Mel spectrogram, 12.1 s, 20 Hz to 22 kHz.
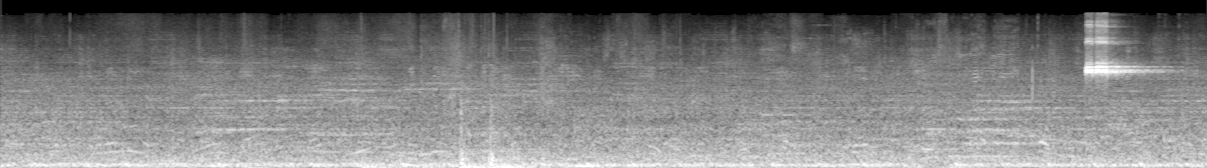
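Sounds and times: low hum of hall: 0.0 - 12.0
referee's whistle blast: 10.8 - 11.8.

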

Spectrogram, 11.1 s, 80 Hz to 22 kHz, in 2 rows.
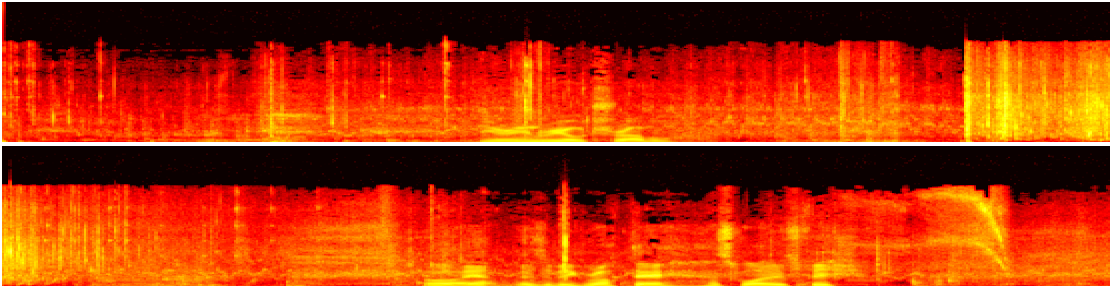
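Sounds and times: water lapping against hull: 0.0 - 11.0.

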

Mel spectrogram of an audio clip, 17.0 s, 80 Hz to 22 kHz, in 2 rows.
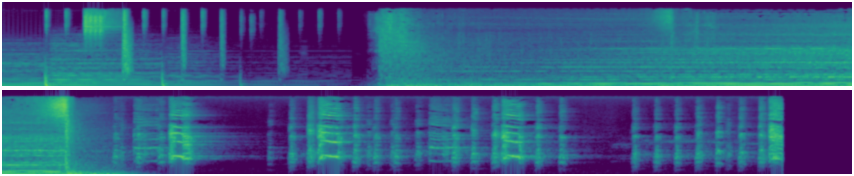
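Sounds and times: background music: 0.0 - 9.9
chicken clucking: 9.6 - 16.4.

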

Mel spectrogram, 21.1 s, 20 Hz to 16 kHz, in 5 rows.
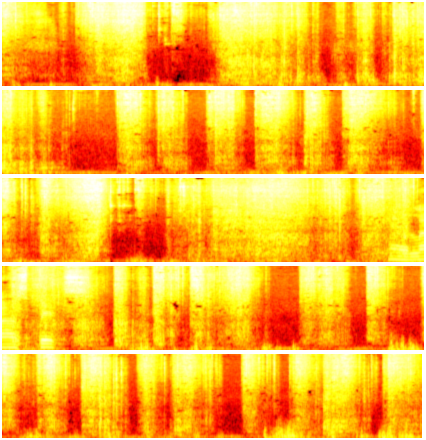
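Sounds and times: gravel scraping and clinking: 0.0 - 21.0.

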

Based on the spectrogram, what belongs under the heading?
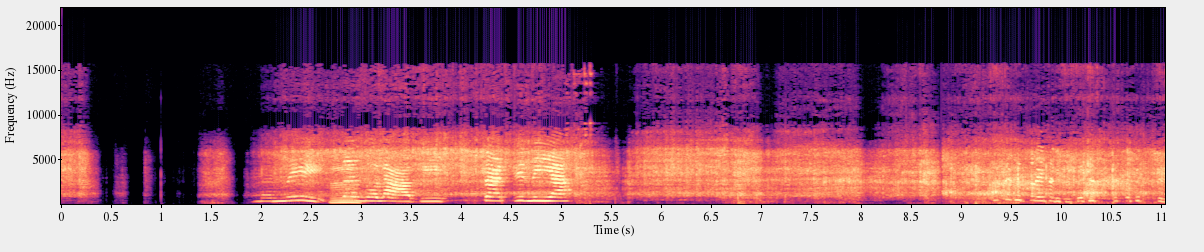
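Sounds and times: toy train rattling whir: 0.0 - 0.7, 1.4 - 11.0
child's voice: 1.9 - 5.4, 9.4 - 11.0.

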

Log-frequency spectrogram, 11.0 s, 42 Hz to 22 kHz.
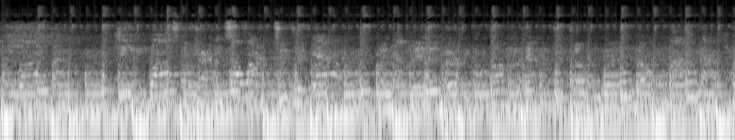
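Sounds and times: drum kit steady beat: 0.0 - 11.0
electric and acoustic guitars: 0.0 - 11.0.

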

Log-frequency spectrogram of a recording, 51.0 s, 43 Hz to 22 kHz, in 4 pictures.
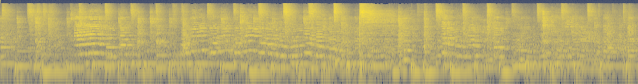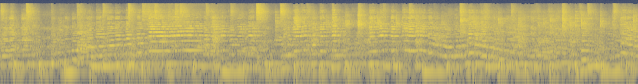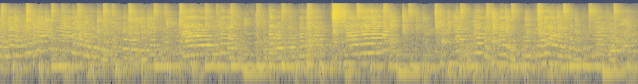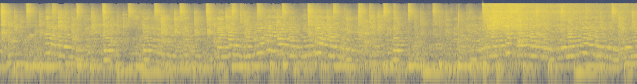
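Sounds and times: plucked upright bass: 0.0 - 51.0
saxophone melody: 0.0 - 51.0
drum kit cymbal strokes: 14.7 - 51.0.

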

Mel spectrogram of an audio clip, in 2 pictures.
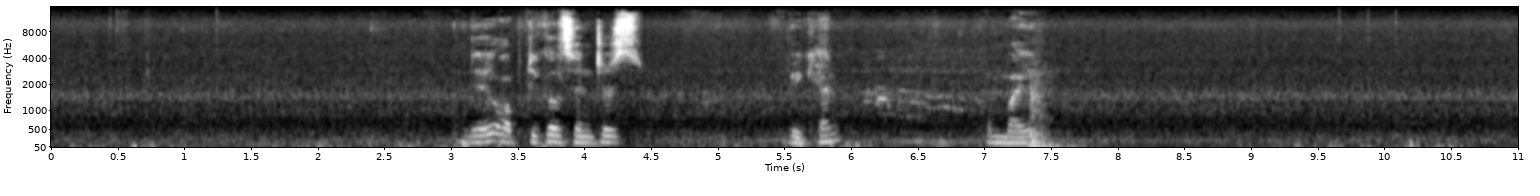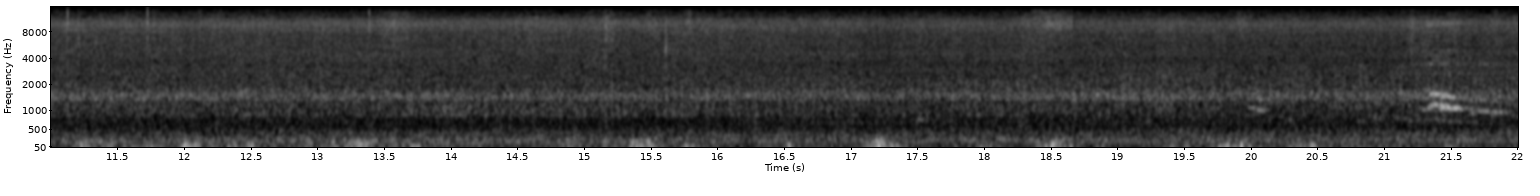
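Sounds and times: steady background hiss: 0.0 - 22.0
microphone handling bumps: 7.3 - 7.8.

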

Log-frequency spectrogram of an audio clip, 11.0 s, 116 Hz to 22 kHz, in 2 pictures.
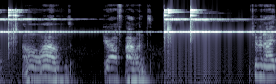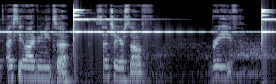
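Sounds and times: tingsha cymbals ringing: 0.0 - 11.0.

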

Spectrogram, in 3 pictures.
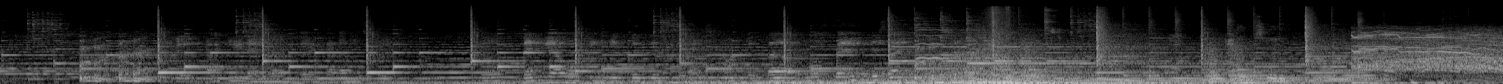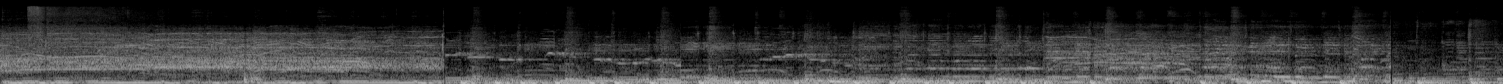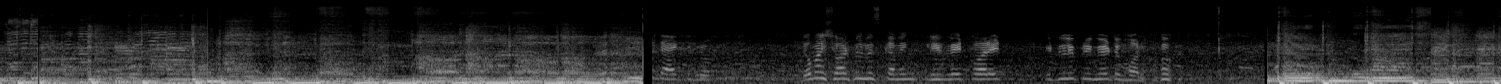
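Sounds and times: loud amplified band music: 0.0 - 36.5, 42.8 - 45.0
band playing held low notes: 1.6 - 13.8
crowd cheering and whooping: 13.5 - 20.4, 24.9 - 28.0, 44.4 - 45.0.

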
